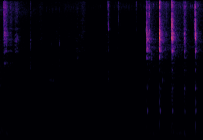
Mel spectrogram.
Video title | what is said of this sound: Clay Intro Junior High | it sort of sounds plasticky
